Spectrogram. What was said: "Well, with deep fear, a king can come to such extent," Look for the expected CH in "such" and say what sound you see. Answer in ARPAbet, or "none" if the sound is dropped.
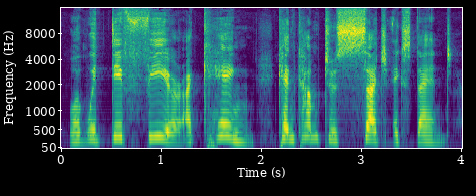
CH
